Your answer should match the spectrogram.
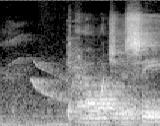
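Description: A man's voice speaking through a handheld microphone, with a long, drawn-out vowel that falls in pitch about half a second in, then continuing in speech.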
